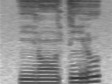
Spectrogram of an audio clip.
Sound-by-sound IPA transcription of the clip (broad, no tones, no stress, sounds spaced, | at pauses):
ĩ ɾ ɔ̃ t ĩ ʊ̯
